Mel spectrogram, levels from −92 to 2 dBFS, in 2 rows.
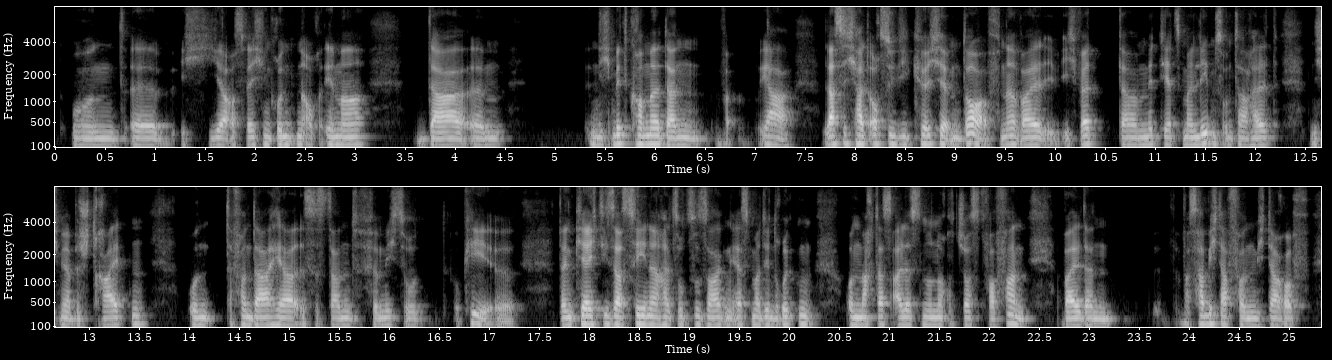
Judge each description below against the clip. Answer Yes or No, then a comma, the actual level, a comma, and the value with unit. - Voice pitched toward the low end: Yes, low, 115 Hz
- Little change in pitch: Yes, narrow, 2.1 semitones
